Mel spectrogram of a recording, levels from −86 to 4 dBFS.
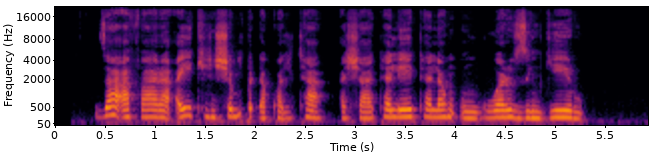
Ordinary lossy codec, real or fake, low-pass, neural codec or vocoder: none; real; none; none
